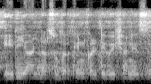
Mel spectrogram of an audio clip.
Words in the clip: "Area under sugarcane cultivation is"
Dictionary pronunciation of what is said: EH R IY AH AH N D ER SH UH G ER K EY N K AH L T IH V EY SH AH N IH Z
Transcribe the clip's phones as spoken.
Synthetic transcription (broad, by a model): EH R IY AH AH N D ER S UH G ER K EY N K AH L T IH V EY SH AH N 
